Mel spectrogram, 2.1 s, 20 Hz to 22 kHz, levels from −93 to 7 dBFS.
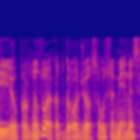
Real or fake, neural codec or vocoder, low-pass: real; none; 7.2 kHz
